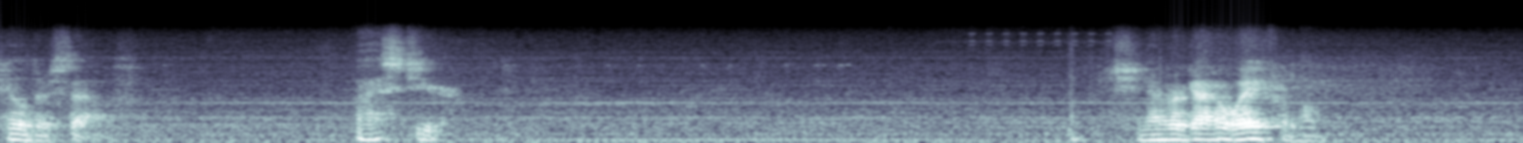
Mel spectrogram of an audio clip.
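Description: A young man speaks calmly and quietly nearby.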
